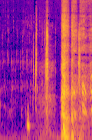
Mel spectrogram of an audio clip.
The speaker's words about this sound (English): Pass me the vodka. Okay. Can y'all hear this pouring?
